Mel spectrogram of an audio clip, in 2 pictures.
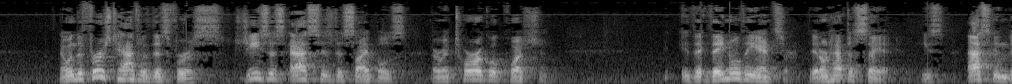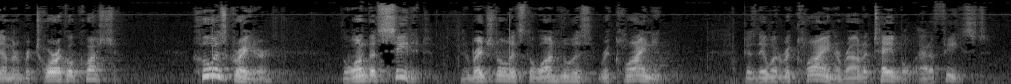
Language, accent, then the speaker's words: English; India; As I was growing up in India in my younger years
